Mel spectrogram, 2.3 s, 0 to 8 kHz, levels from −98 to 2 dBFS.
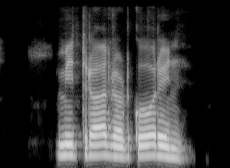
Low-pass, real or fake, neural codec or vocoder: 7.2 kHz; fake; codec, 24 kHz, 3.1 kbps, DualCodec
